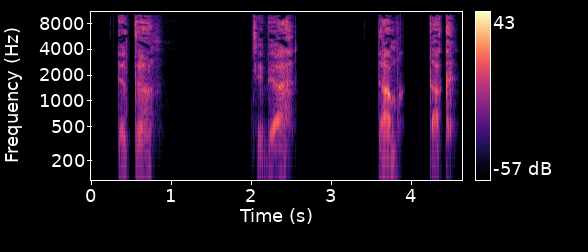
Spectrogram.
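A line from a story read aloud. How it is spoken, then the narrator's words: Hoarse muffled question. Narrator (Russian): глухо спросил севшим хриплым голосом Гордей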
